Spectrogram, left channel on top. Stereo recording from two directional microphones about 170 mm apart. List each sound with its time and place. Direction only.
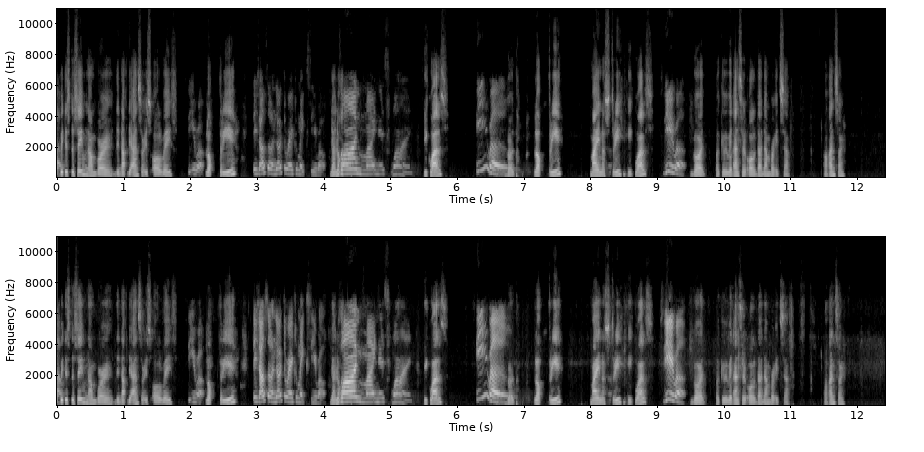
0.1 s speech: 50° left (ahead or behind)
2.0 s a woman's voice: 30° left (ahead or behind)
2.2 s speech: 50° left (ahead or behind)
2.9 s a woman's voice: 20° left (ahead or behind)
5.5 s a woman's voice: 60° left (ahead or behind)
6.2 s a woman's voice: 25° left (ahead or behind)
6.7 s speech: 55° left (ahead or behind)
9.0 s a woman's voice: 25° left (ahead or behind)
9.5 s speech: 50° left (ahead or behind)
